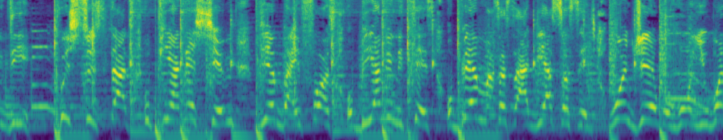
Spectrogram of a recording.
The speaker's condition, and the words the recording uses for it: No condition.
